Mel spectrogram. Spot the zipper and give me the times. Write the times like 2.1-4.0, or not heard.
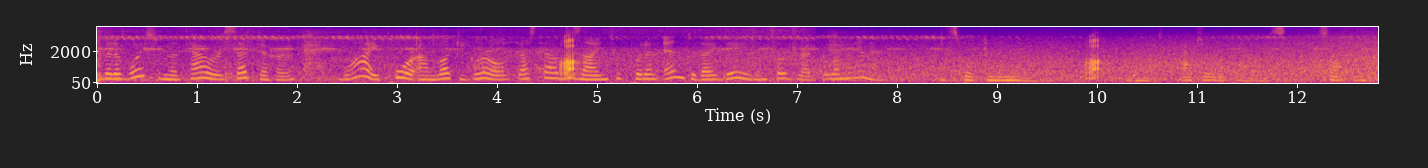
not heard.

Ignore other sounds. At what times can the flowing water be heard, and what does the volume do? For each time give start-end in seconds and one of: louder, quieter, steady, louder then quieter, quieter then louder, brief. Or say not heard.
0.1-12.7 louder.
